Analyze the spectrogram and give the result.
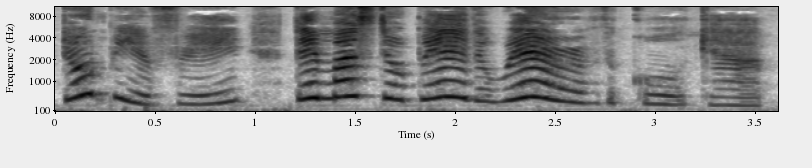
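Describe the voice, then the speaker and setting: A very high, squeaky little mouse queen from a storybook. She is small and kindly, with a helpful manner. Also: sing-song, normal speed, a little mellow, heavily acted. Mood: helpful, reassuring.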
